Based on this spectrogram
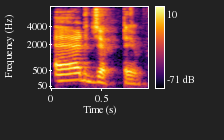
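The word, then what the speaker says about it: adjective: एडजेक्टिव। ये है एडजेक्टिव नहीं है। यह है एडजेक्टिव। इज it clear? D is silent here.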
